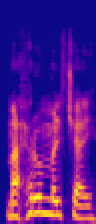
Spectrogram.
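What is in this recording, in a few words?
"mahrum", ergative plural, Archi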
